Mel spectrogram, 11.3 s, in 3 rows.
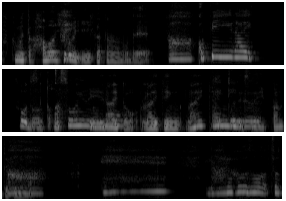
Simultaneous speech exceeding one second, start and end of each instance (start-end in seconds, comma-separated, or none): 4.1-5.5, 6.5-8.0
